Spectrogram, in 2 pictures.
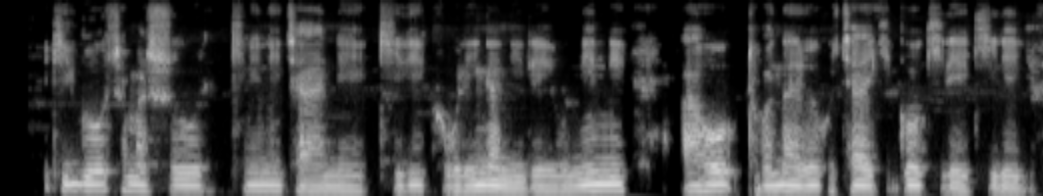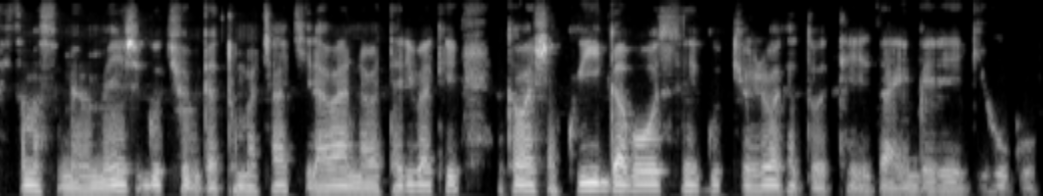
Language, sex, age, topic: Rundi, male, 25-35, education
